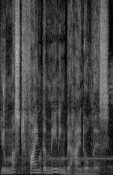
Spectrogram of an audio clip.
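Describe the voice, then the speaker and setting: An actor playing a stern, grieving older father who speaks in a formal, insistent, measured way. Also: fairly high pitch, big pitch swings, fairly bright tone, husky, soft background music, exaggerated voice. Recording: noisy game audio.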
